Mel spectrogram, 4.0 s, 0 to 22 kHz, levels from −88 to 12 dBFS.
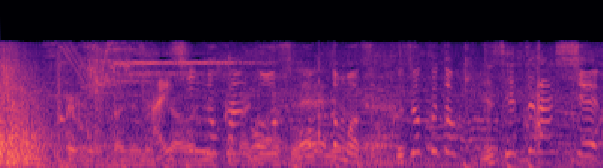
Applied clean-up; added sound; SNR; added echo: none; Gunshot, gunfire; 2 dB; none.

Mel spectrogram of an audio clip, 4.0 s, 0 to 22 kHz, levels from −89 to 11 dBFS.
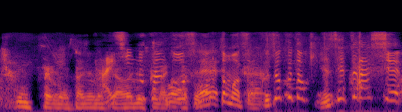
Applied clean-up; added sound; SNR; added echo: neural mask model Resemble Enhance denoiser.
